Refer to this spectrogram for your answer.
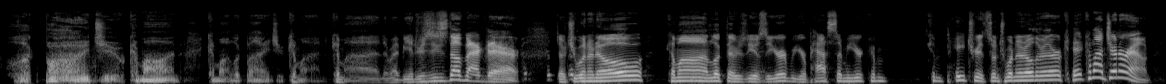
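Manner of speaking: mysterious, tempting, loud sing-song coaxing voice. Speaking as a voice the listener hears: coaxing mysterious voice. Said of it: "You hear a voice saying".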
